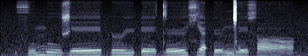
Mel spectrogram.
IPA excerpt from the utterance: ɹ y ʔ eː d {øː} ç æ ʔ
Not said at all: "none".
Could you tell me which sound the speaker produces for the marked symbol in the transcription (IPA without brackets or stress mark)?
øː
